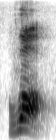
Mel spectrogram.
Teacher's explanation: जिस वर्ण का उच्चारण दांत और होठ से होता है उसको दंतोर वर्ण है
